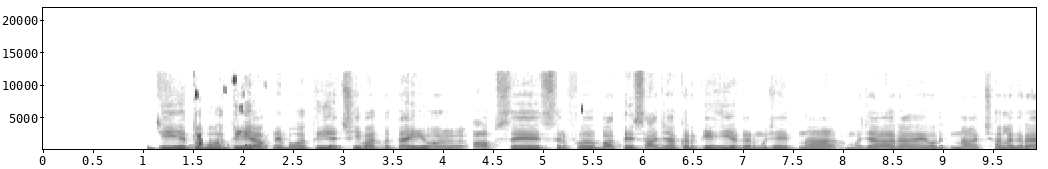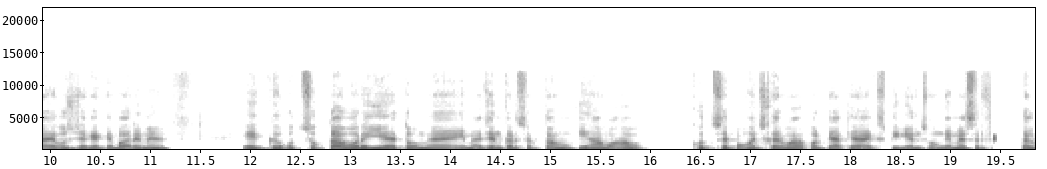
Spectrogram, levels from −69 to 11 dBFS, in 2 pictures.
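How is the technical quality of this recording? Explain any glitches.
The speech is marred by DAB burbling in three places: 1.47 to 2.34 s, 4.99 to 5.42 s, and briefly at 19.35 to 19.45 s. Weak reception let bit errors slip past error correction into the MP2 audio. Corrupted samples put short blips of noise in individual sub-bands, and corrupted scale factors make sub-bands jump in level for up to a frame. The result is blips of noise and sudden level jumps over the speech. The last burst is short but has the heaviest error rate there, about 1%.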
